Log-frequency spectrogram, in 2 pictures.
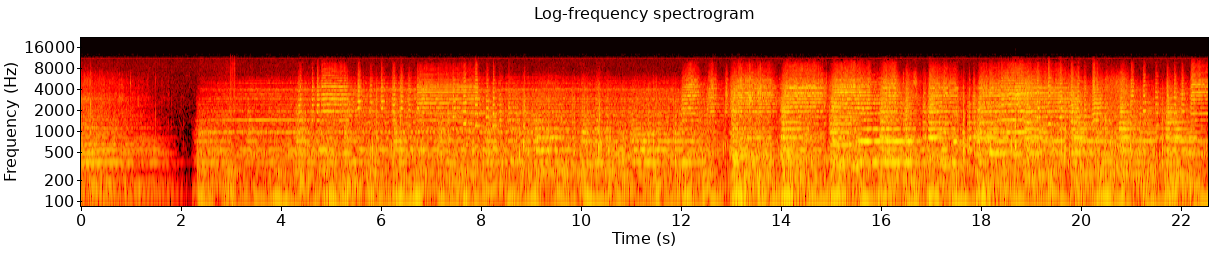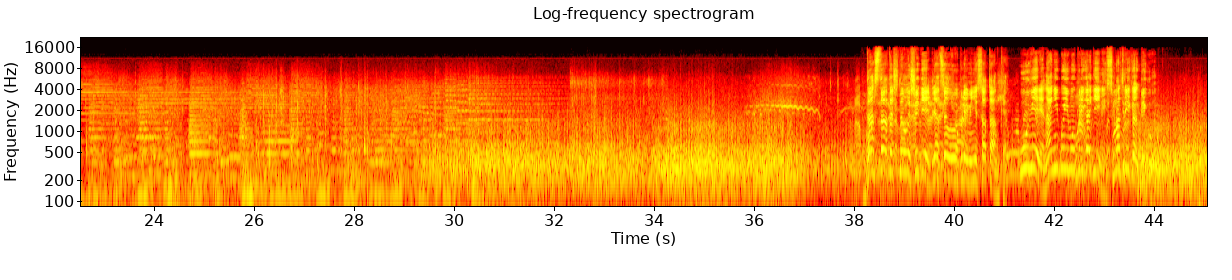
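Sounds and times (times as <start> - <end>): horses galloping: 0.0 - 1.8, 17.4 - 44.2
orchestral western film music: 0.0 - 34.1, 35.8 - 44.1.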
